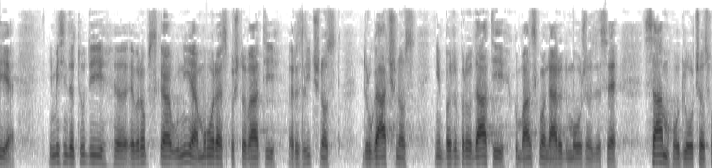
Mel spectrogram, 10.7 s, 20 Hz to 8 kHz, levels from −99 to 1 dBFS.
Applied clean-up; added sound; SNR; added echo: none; none; none; none.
